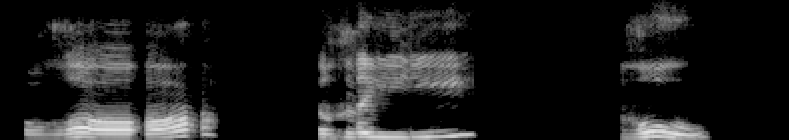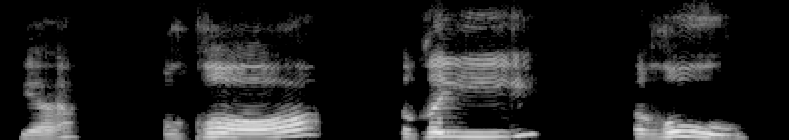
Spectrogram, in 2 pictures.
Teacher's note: Dia ini adnal halqi ini atau ujung tenggorokan ini tepatnya itu adanya di akar lidah yang bertemu dengan langit-langit yang lembek.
